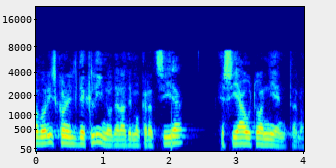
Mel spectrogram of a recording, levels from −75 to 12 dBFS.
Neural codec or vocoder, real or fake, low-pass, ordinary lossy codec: none; real; 7.2 kHz; none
